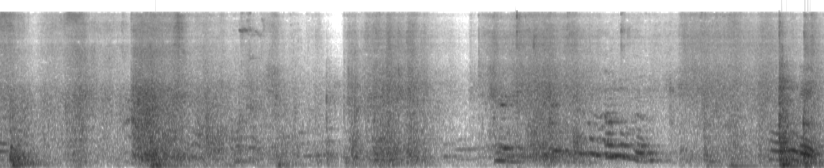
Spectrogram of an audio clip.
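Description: Knocks and rustling of packaging as a leather recliner is unwrapped and shifted about, with cardboard and plastic wrapping being handled; a few low voices are heard in the middle.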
